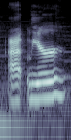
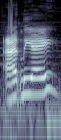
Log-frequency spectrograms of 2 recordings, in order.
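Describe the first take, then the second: First: "Atelier" as AT-lee-er, with a final R; rejected pronunciation. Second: "Atelier" as AT-lee-ay, no R at the end; Google's pronunciation. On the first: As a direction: end "Atelier" on -er, sounding the R. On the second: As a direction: end "Atelier" on an open -ay, higher and louder. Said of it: "it's pronounced". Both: Shown as a demonstration.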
